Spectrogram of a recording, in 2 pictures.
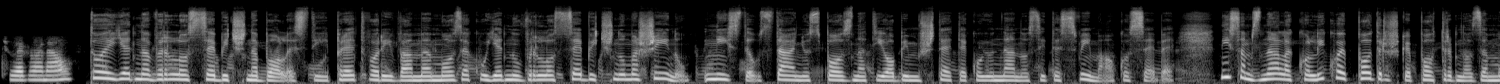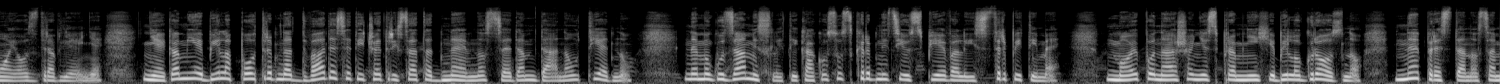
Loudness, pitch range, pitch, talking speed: -16 LUFS, 190-240 Hz, 210 Hz, 130 wpm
